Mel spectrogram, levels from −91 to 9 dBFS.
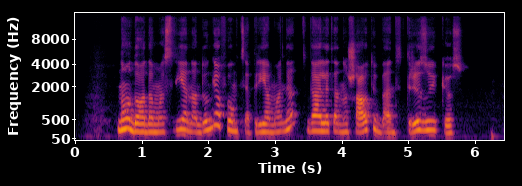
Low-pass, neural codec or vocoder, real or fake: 14.4 kHz; autoencoder, 48 kHz, 128 numbers a frame, DAC-VAE, trained on Japanese speech; fake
